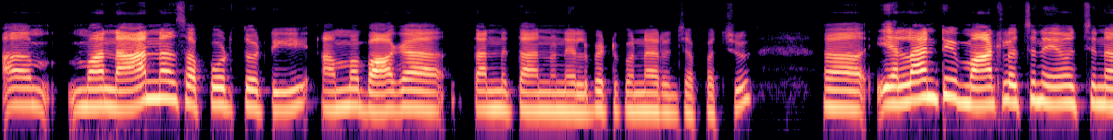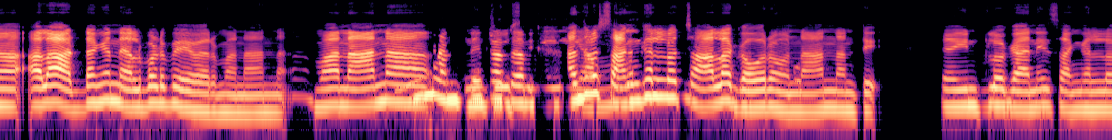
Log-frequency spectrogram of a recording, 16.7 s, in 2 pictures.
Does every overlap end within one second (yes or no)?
no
